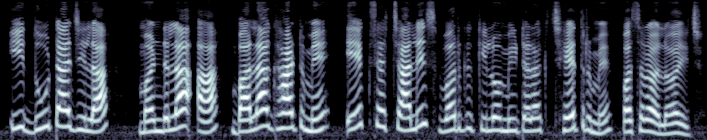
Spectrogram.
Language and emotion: Maithili, neutral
